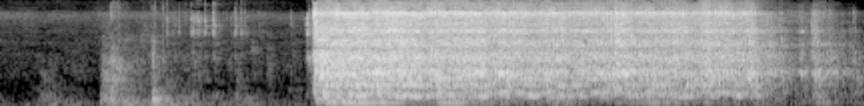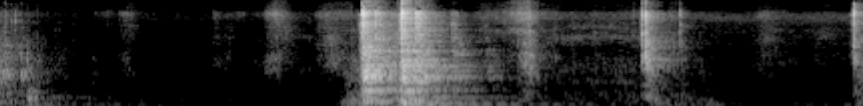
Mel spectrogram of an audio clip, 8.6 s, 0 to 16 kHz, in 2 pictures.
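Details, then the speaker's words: 1976 John Deere 300 tractor, starter in a bind: starter grinds steadily for about two seconds, then stops without the engine catching; cranks but won't fire. Cause suspected, not confirmed. "What the heck? My John Deere won't start today. What is going on? Oh, my John Deere doesn't even want to run today."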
